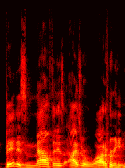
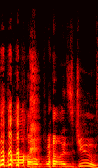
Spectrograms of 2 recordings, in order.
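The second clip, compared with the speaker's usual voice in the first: higher, drawn-out laughing plea; retold protest; 6 semitones higher, much slower than usual. Boy explaining his wet pants to schoolmates, mock pleading. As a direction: insist on it, pitched up and stretched.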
